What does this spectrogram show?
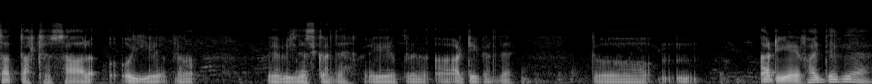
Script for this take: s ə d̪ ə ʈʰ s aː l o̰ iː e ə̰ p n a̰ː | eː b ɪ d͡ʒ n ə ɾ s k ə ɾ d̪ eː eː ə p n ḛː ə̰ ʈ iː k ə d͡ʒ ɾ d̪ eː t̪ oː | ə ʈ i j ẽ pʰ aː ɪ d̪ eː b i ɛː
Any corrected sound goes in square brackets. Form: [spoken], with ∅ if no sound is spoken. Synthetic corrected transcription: s ə [t̪] ə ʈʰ s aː l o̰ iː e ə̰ p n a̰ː | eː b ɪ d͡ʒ n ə [∅] s k ə ɾ d̪ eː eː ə p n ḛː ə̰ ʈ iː k ə [∅] ɾ d̪ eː t̪ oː | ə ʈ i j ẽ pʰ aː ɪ d̪ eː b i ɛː

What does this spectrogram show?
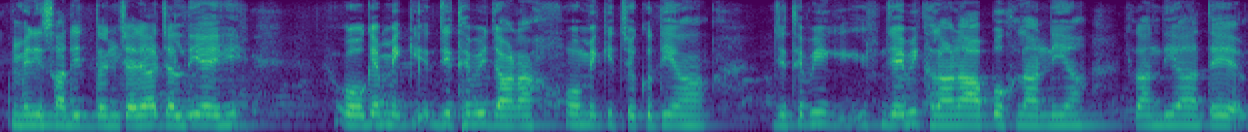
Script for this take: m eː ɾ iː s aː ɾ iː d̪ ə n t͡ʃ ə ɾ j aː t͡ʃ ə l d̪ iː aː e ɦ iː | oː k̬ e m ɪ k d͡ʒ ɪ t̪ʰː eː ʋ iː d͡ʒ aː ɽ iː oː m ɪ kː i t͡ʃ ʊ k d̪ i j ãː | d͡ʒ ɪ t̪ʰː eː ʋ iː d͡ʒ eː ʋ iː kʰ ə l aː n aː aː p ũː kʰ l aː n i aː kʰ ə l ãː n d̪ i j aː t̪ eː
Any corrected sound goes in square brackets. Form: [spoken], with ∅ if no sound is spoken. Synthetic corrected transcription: m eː ɾ iː s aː ɾ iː d̪ ə n t͡ʃ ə ɾ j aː t͡ʃ ə l d̪ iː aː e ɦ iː | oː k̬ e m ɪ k d͡ʒ ɪ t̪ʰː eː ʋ iː d͡ʒ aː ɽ [aː] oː m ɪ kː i t͡ʃ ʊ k d̪ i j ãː | d͡ʒ ɪ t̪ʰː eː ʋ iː d͡ʒ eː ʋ iː kʰ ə l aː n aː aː p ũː kʰ l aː n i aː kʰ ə l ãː n d̪ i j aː t̪ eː

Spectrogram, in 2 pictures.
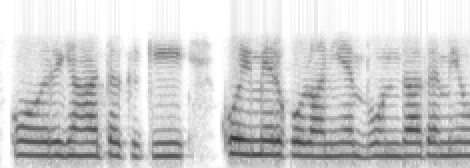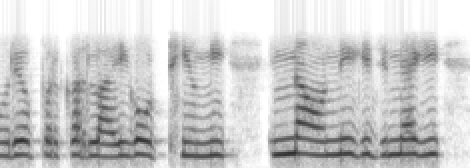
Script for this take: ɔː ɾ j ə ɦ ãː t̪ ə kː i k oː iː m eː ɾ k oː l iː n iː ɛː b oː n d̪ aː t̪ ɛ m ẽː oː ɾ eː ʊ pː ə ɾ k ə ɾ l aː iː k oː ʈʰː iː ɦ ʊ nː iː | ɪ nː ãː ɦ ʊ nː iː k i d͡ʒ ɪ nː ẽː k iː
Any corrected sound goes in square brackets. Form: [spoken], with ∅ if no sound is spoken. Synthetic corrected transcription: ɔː ɾ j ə ɦ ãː t̪ ə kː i k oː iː m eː ɾ k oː l [aː] n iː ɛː b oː n d̪ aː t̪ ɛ m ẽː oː ɾ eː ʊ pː ə ɾ k ə ɾ l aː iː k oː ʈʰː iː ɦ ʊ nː iː | ɪ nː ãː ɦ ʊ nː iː k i d͡ʒ ɪ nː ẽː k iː

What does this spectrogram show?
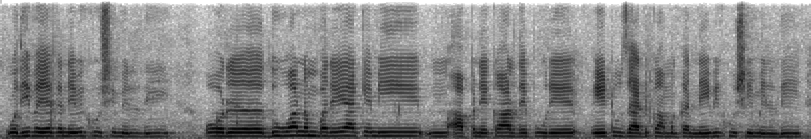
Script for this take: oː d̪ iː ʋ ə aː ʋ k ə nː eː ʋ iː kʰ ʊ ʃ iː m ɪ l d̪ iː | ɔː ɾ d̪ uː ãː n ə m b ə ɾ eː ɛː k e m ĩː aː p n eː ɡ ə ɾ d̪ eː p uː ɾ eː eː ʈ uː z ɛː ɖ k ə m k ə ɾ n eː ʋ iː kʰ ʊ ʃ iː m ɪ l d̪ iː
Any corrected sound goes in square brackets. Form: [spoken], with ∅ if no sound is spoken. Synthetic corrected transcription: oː d̪ iː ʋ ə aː [∅] k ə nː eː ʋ iː kʰ ʊ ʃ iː m ɪ l d̪ iː | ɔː ɾ d̪ uː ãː n ə m b ə ɾ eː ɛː k e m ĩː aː p n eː [k] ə ɾ d̪ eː p uː ɾ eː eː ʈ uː z ɛː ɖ k ə m k ə ɾ n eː ʋ iː kʰ ʊ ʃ iː m ɪ l d̪ iː

